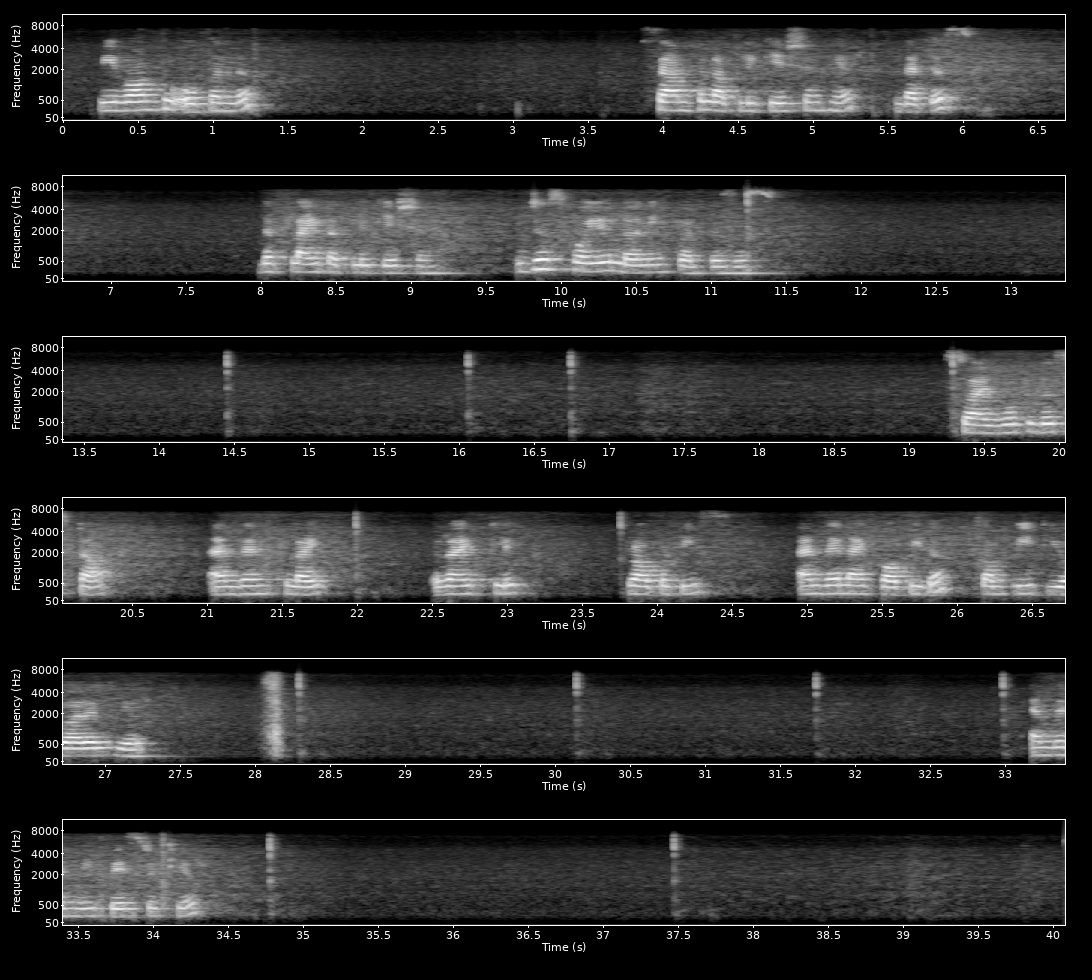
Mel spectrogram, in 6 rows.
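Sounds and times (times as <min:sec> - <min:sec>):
computer mouse clicks: 0:11.2 - 0:11.6, 0:28.1 - 0:28.5, 0:37.4 - 0:37.7.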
